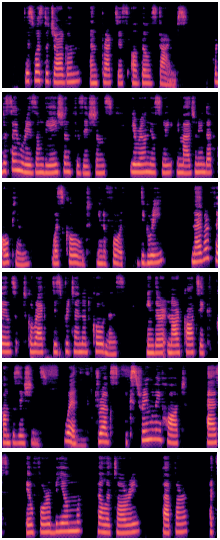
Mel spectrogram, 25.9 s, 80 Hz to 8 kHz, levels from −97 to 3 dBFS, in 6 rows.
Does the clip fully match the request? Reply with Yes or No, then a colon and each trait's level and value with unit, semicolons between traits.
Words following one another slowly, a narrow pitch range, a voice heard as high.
Yes: slow, 105 wpm; narrow, 2.2 semitones; high, 220 Hz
